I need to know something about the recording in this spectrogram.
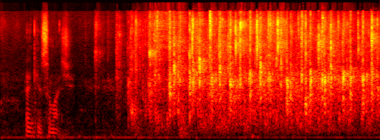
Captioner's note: applause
